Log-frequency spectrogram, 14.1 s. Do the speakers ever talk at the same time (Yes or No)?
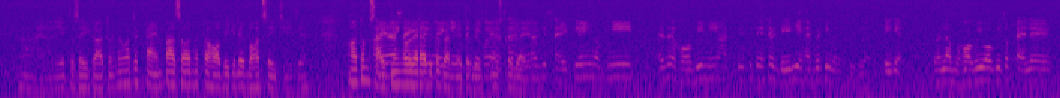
Yes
